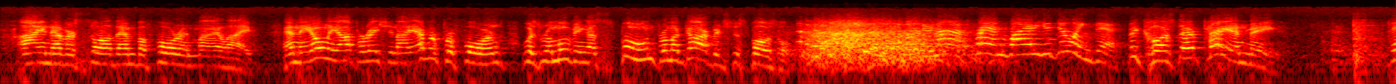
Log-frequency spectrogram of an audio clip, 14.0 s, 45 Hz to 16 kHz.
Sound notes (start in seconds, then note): 7.9 audience laughing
